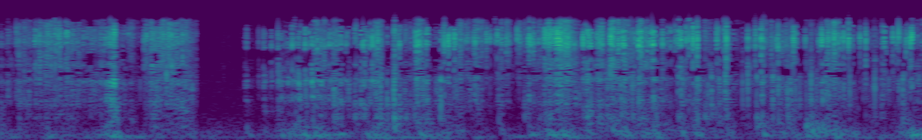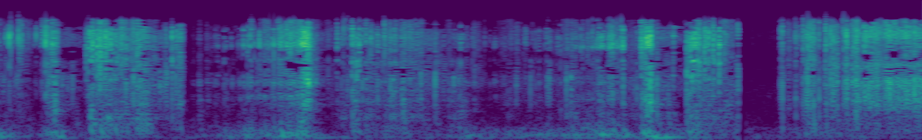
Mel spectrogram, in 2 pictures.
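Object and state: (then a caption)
Bar soap scraped with a blade. A metal utility blade scrapes across the scored surface of a solid oval bar of light blue soap with an embossed logo, held in the hand, flaking off small cubes. The sound is a bright, dry, crackling scrape made of rapid crisp crunches, broken by a few brief silences between strokes.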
